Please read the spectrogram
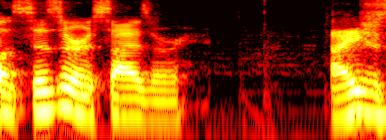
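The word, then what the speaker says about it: Scizor: Quagsire's gonna go down, and now we're out to Scissor. You call it Scissor or Sizor?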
